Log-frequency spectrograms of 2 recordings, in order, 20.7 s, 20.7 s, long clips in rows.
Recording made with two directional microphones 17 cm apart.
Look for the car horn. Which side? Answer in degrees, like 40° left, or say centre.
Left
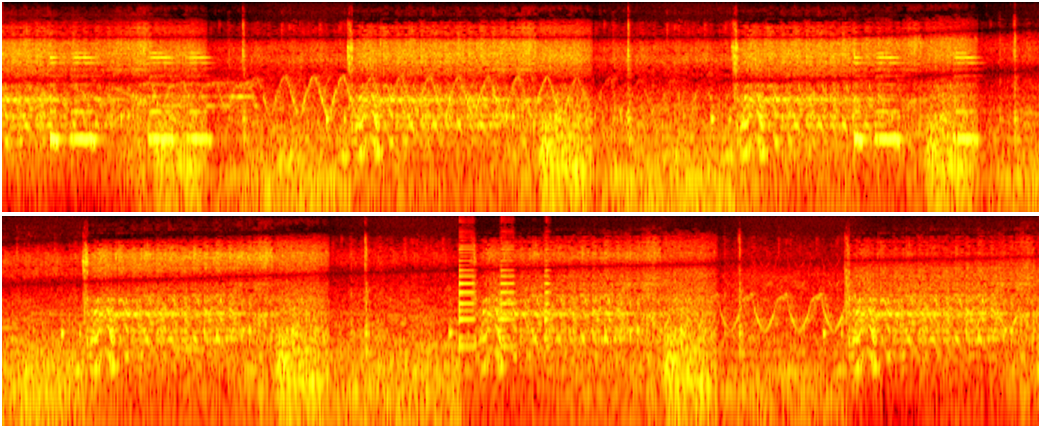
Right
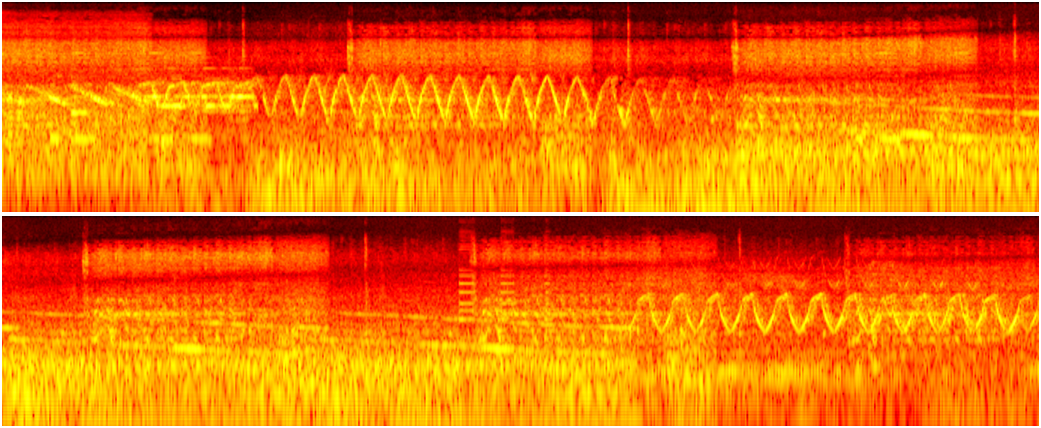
70° left.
